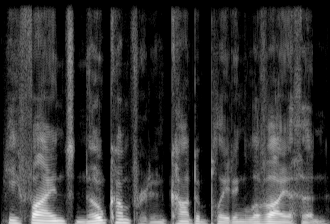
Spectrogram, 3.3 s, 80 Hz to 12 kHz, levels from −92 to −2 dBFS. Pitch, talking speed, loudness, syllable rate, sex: 115 Hz, 125 wpm, -19 LUFS, 4.1 syllables/s, male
